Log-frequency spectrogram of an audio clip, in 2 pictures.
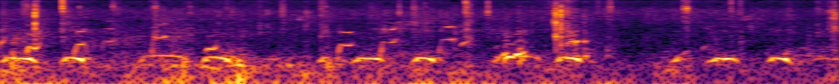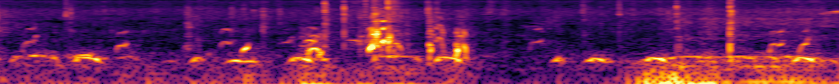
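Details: Six Natal spurfowl squabbling over food in South Africa; a rapid stream of soft, hooked chirps, roughly three or four per second, runs continuously with scattered clicking pecks and a low hum.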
